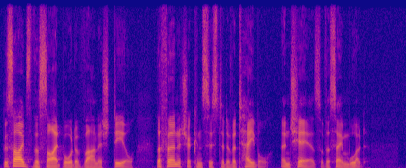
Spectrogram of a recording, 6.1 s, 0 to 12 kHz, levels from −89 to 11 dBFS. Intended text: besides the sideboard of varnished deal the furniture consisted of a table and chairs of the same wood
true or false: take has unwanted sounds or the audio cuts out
false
